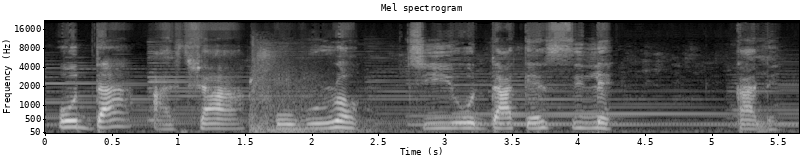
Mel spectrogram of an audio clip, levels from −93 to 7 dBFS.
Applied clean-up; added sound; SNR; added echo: none; Harp + Boom; 14 dB; none.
